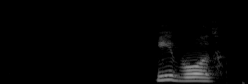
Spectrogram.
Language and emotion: Russian, sad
